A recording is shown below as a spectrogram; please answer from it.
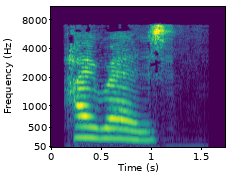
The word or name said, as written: high-res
